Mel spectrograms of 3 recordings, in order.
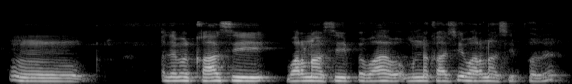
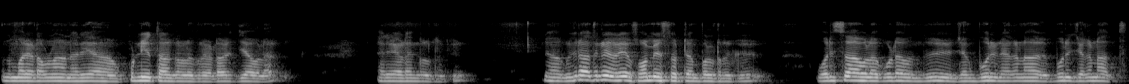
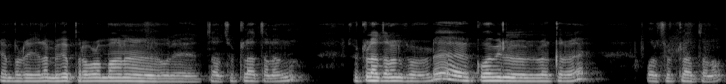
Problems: none marked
